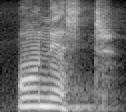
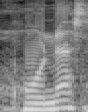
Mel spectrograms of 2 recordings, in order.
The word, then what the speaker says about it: honest: तो नेक्स्ट है HONEST ऑनेस्ट। ऑनेस्ट होता है ईमानदार। अब यहाँ पर इसको हॉनेस्ट नहीं पढ़ते, और बहुत से लोग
